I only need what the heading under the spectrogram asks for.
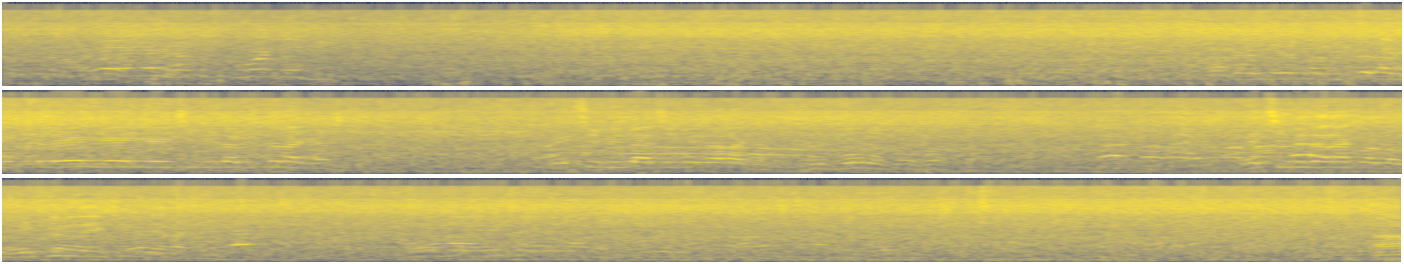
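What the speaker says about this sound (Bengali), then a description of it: "তুমুল ঝড় হইতেছে হাসনাবাদ গরুর হাটে" Steady, dense rush of heavy rain and storm wind at a cattle market fills the whole stretch, with people talking faintly underneath.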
